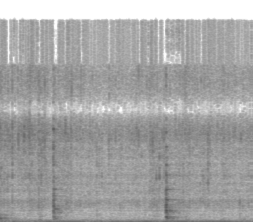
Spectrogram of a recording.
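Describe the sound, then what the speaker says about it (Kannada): Crushed garlic roasting in hot oil in a pan: a continuous sizzle broken by two clear spatula scrapes, close and moderately loud, with no voices. "ಇವಾಗ ಬೆಳ್ಳುಳ್ಳಿ ಎಲ್ಲ ಹಾಕಾಗಿದೆ ಅಲ್ಲ ನೋಡಿ ಇದನ್ನು ಅಷ್ಟೇ ಸ್ವಲ್ಪ ಹೊತ್ತು ಈ ರೀತಿ ರೋಸ್ಟ್ ಮಾಡಬೇಕು"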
